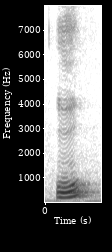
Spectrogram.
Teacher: a close back-rounded vowel, U in ancient Greek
